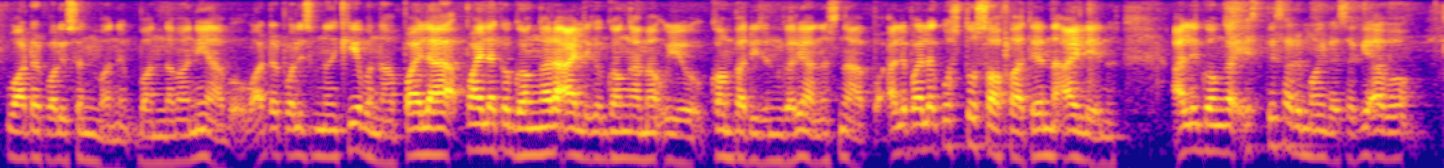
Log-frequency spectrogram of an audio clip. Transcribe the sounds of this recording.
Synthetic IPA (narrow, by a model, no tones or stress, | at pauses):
waʈʌrpʌljusʌnbʱʌnbʱʌnd̪ʌmaniʌ̰bʌ̰wa̰ʈʌrpʌlusʌnʌkebʱʌnːʌpʌjlapʌjlakoɡʌŋɡaɾʌʔajlekoɡʌŋɡamaʔujokʌmpaɾid͡zʌnɡʌɾiɦʌnʌsnʌalepʌilakʌst̪osʌpʰat̪ʰienʌ̰ʔajleɦenus | a̰leɡʌŋɡaʔḛst̪esʌɾumʌilat͡sʰʌkiʌbʌ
